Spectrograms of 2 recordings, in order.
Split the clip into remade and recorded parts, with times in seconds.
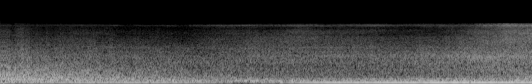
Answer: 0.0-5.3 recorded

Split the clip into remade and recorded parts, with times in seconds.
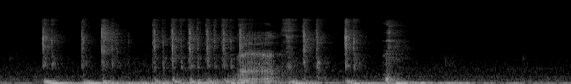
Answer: 0.0-1.4 recorded; 1.4-3.7 remade; 3.7-5.7 recorded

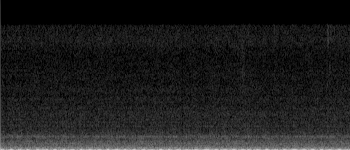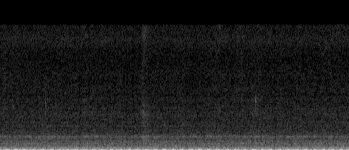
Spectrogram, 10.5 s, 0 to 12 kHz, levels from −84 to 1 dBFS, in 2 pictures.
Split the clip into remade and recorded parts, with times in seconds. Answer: 0.0-3.1 remade; 3.1-3.7 recorded; 3.7-10.5 remade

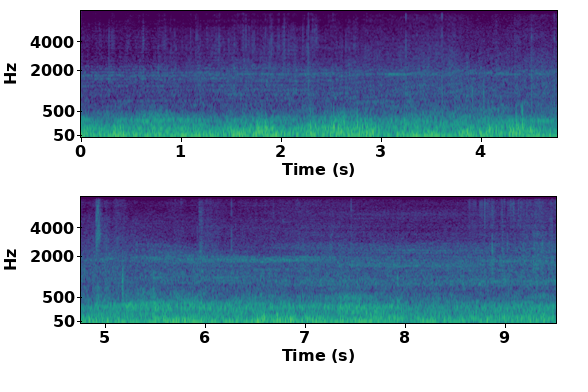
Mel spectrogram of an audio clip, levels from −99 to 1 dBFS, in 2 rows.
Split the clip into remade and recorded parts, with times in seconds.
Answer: 0.0-0.8 recorded; 0.8-3.8 remade; 3.8-9.5 recorded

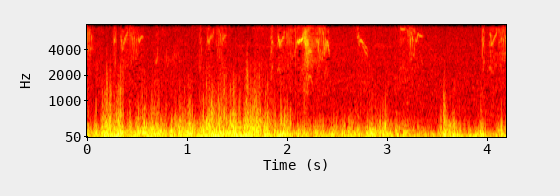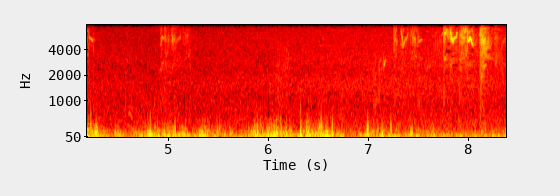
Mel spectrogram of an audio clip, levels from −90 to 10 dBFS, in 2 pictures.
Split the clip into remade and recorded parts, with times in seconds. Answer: 0.0-5.0 recorded; 5.0-6.1 remade; 6.1-8.4 recorded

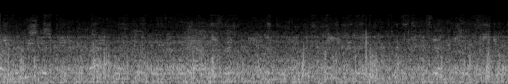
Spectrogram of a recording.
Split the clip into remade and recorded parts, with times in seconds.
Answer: 0.0-5.1 recorded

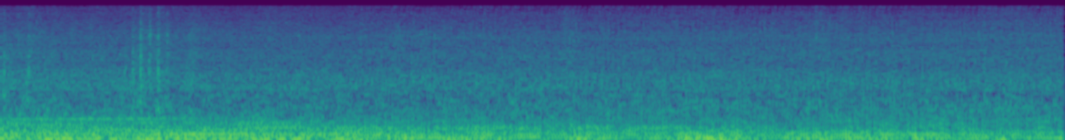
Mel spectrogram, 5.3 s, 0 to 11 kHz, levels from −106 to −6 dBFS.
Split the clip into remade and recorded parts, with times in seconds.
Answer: 0.0-1.8 recorded; 1.8-5.3 remade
